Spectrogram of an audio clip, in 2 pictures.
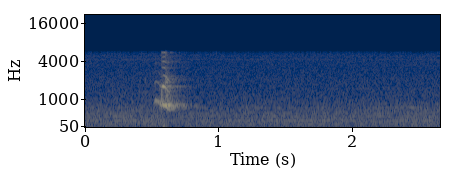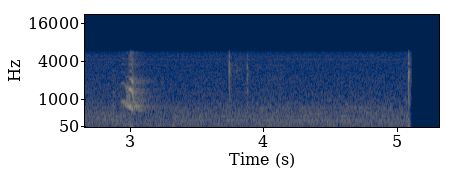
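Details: Two soft, abrupt hiccup-like bursts about two and a half seconds apart, with small clicks after, over steady room hum: hiccups in a pet.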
